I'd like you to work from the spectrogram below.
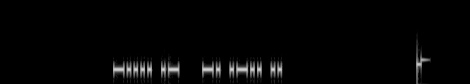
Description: Morse code, heard as a keyed tone, about 36 wpm, 690 Hz. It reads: 6A NLI
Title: Field Day Exchanges Encore - 35wpm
